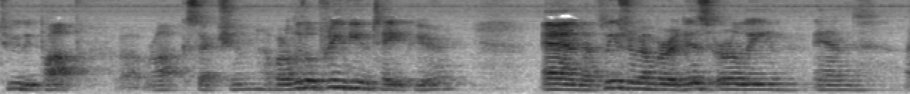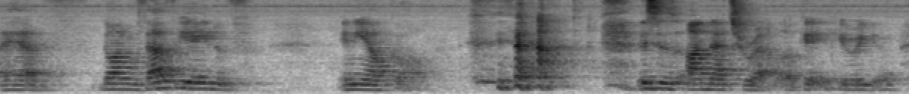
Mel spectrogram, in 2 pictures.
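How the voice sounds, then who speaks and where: A man's high-pitched voice at a moderate pace, fairly even in intonation, with long, frequent pauses and audible room echo. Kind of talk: casual stage patter between songs. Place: home room. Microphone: camera far.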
